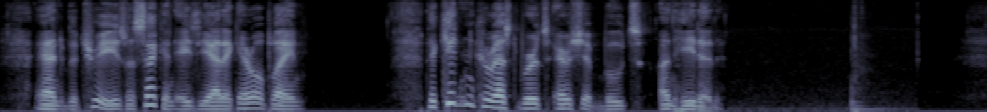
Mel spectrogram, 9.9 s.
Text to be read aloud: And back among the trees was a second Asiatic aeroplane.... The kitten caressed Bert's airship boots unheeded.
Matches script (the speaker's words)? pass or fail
fail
